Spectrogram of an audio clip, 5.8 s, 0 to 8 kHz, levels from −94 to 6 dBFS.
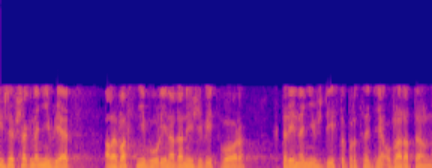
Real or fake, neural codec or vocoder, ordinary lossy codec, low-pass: real; none; AAC, 16 kbps; 7.2 kHz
